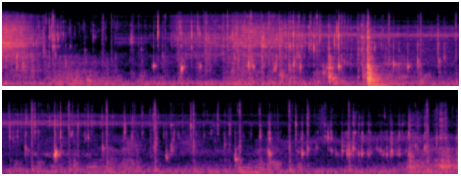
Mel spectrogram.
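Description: Water drains from a pressurized tank, dripping and trickling with scattered splashes and a brief gush near the middle, fairly quiet and close.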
